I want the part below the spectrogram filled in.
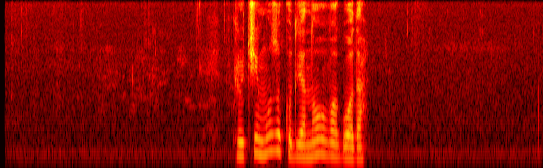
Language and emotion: Russian, neutral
